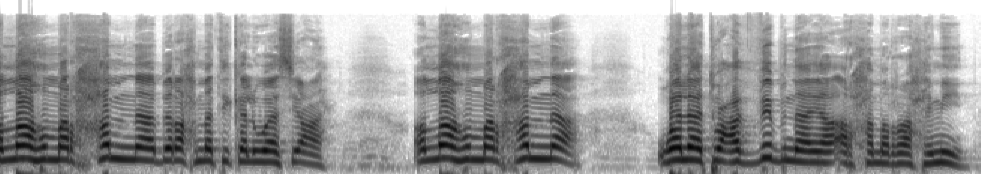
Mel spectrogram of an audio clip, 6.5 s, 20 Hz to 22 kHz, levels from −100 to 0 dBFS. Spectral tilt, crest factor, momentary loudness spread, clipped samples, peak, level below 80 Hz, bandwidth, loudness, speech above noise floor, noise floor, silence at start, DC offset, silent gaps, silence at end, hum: -4 dB/octave; 12 dB; 9 LU; under 0.1%; 0 dBFS; -46 dBFS; 16 kHz; -12 LUFS; 37 dB; -48 dBFS; 0 s; under 0.1%; none; 0.15 s; none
